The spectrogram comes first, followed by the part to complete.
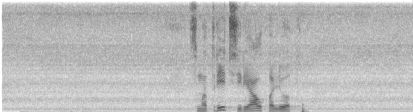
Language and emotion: Russian, neutral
